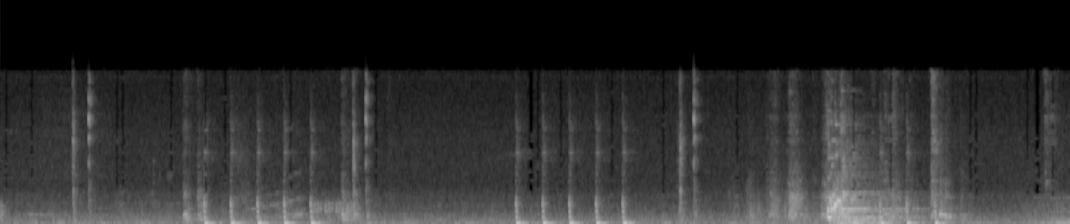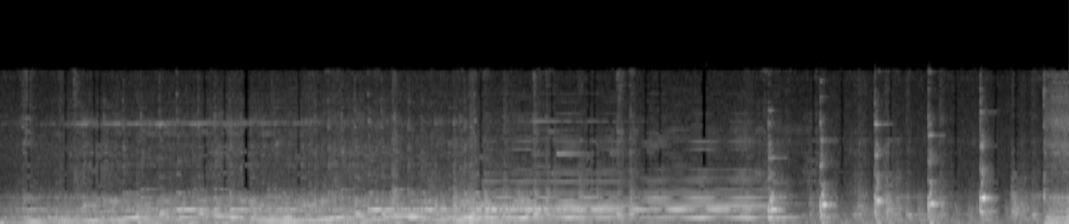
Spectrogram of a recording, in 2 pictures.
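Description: Electronic sounds of a Merkur Rising Liner slot machine: quick runs of ticks in the first half and a louder burst about six seconds in. From about eight seconds in, a synthesized jingle plays.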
